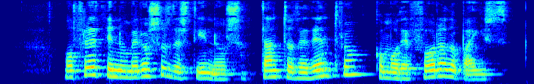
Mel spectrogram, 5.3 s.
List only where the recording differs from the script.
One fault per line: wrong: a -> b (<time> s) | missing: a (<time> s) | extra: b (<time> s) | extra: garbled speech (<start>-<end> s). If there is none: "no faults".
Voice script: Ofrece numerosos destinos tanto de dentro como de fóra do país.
no faults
